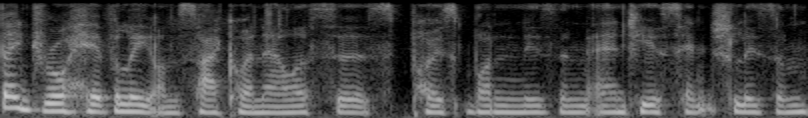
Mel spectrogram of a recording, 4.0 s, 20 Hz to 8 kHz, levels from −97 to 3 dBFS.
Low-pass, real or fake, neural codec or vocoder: 7.2 kHz; real; none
